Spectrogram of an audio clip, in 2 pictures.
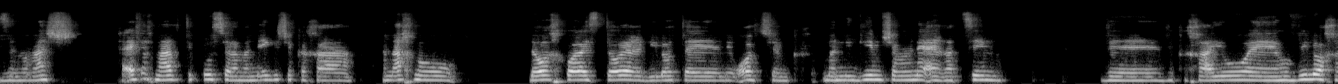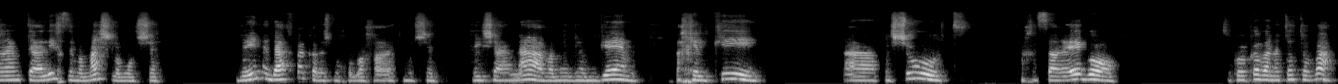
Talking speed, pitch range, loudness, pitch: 105 wpm, 180-210 Hz, -19 LUFS, 195 Hz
